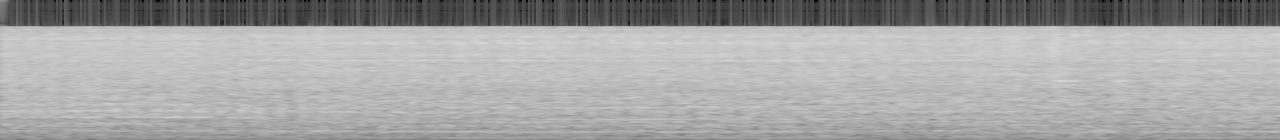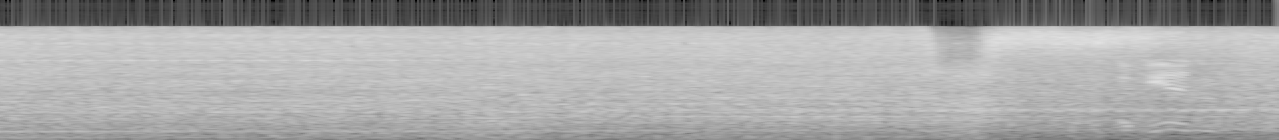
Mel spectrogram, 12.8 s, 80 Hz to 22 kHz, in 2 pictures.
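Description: A Bucyrus Erie 10B dragshovel engine runs steadily with the clutch engaged, giving a constant heavy low drone and mechanical hum throughout, while someone talks over it.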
